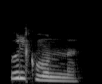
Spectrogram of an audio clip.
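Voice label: "ылькмунны", Komi, female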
